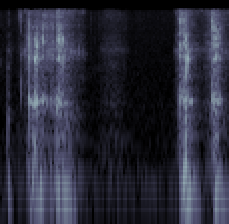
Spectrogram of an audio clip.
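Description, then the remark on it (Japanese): A person vocally imitates a squealing wiper with pig-like snorts: one long nasal snort, a brief pause, then two quick, close bursts, loud. “豚鼻みたいな音になる時あるさワイパン”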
